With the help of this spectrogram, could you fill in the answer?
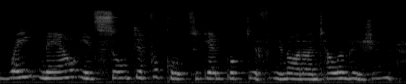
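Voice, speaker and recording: A woman speaks with a Canadian accent. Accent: generic Canadian. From Canada. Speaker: stand-up comedian. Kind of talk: casual livestream chat. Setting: social media livestream.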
